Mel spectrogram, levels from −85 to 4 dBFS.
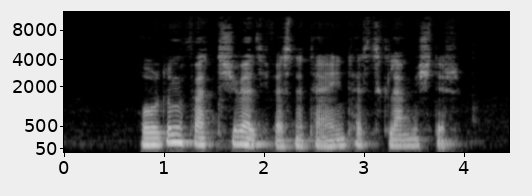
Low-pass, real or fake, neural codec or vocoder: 10.8 kHz; real; none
